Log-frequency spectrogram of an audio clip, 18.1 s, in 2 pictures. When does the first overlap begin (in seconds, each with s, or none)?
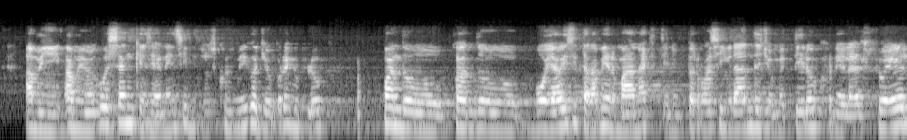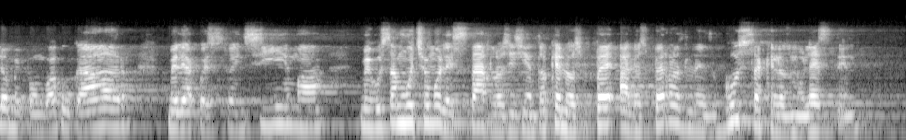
none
